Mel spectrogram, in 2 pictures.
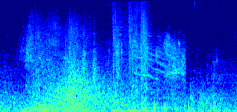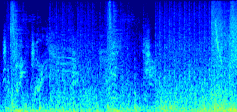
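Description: Grenade blasts and gunfire from the video game Spartan Assault, a dense run of booming explosions and shots that stays loud throughout and swells again near the end, with a voice talking over parts of it.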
